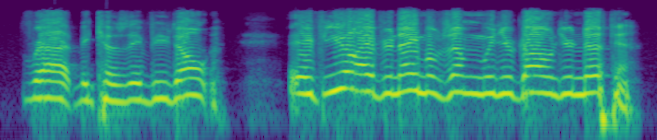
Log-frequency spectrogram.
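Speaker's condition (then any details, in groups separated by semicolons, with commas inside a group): Friedreich's ataxia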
